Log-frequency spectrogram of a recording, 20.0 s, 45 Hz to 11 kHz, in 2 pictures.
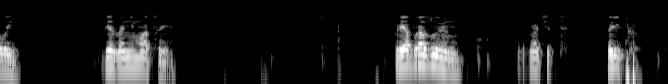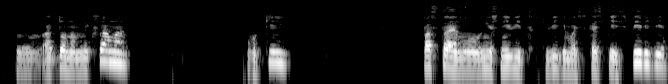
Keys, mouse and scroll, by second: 4.3-5.1 shift+middle drag, 5.8 click, 9.4 n, 12.8-15.2 drag, 17.0 click, 18.2 click.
